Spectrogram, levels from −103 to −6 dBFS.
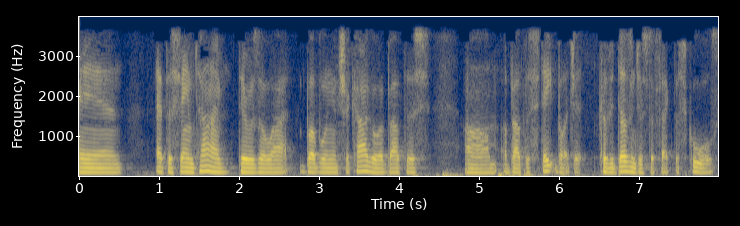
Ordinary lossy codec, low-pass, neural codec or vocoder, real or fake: MP3, 32 kbps; 3.6 kHz; none; real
